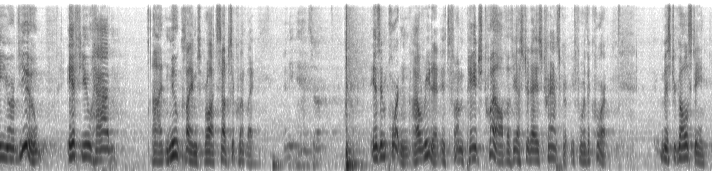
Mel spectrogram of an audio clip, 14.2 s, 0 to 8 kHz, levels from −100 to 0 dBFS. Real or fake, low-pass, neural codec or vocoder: fake; 7.2 kHz; codec, 16 kHz, 8 kbps, FreqCodec, smaller model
